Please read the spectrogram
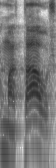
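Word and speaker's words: Matthäus: Lothar Mateus, ou Lothar Mataus, como alguns pronunciam, eu só vi por vídeo e me parecia ser um puta de um jogador.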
